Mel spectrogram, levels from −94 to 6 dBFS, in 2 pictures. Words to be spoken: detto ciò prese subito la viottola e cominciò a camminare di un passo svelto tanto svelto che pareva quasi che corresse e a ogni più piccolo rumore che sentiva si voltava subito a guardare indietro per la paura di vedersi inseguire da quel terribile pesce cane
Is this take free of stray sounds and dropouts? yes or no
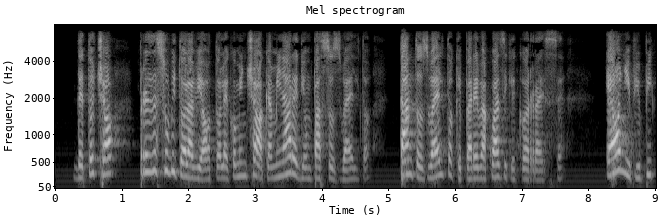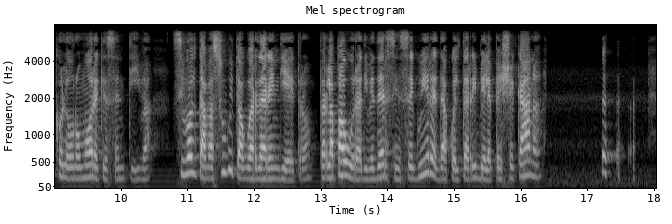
no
